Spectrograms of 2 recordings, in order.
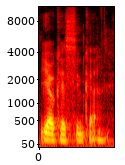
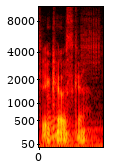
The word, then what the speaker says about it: Yokosuka: Yeah, I found out the hard way that it is not pronounced Yokosuka. It's Yokosuka.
